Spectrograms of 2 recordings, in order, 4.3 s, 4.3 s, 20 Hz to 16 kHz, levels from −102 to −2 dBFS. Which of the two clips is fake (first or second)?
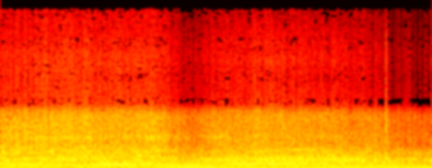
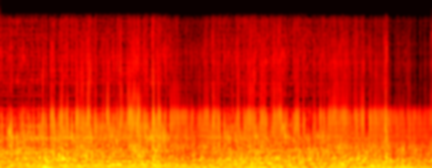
second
